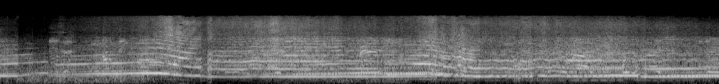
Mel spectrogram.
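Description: A racing motorcycle engine at high revs, getting louder as it approaches. Its pitch climbs and then drops sharply twice as it changes up through the gears.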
